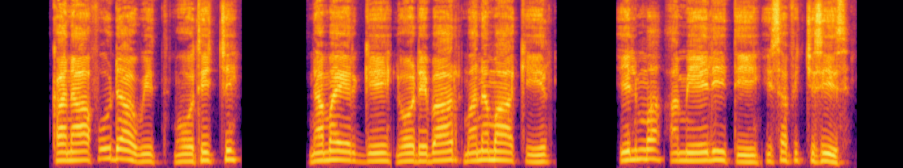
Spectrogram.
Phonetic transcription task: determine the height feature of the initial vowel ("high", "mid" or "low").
low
